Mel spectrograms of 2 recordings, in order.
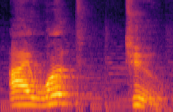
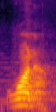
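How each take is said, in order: First: The word 'to' is pronounced in full. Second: The word 'to' is reduced to a weak 'a'.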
